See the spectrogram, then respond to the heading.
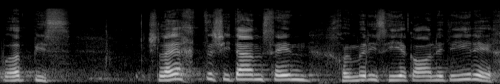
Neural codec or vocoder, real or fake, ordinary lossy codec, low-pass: none; real; none; 14.4 kHz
